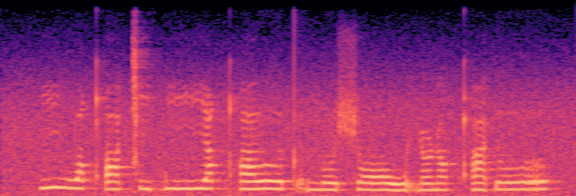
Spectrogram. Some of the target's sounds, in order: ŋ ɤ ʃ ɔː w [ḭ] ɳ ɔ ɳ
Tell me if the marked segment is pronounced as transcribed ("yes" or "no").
yes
